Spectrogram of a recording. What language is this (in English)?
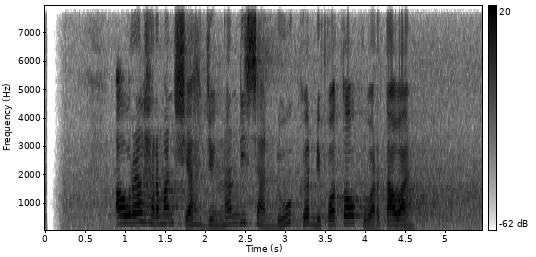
Sundanese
